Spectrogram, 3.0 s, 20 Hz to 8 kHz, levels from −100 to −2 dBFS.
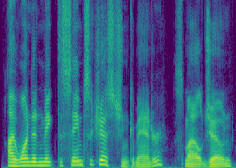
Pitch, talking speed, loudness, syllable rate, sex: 135 Hz, 205 wpm, -18 LUFS, 6.0 syllables/s, male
